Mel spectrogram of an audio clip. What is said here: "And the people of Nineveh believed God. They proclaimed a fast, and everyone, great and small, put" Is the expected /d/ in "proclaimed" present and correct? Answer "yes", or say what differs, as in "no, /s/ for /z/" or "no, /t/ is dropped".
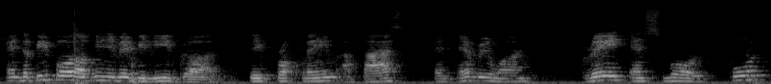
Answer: no, /d/ is dropped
